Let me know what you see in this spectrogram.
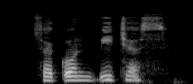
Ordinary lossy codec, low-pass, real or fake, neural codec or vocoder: MP3, 64 kbps; 10.8 kHz; real; none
